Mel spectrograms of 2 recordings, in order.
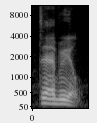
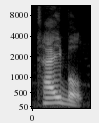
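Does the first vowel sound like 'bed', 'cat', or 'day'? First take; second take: bed; day. First: The first vowel sounds like 'bed'. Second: The first vowel sounds like 'day'. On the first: The speaker calls it wrong. "আমরা বলে থাকি" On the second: The speaker calls it right. "Right উচ্চারণটা"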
